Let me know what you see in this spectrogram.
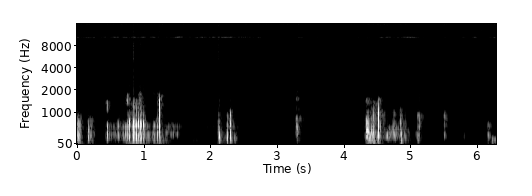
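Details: Bursts of gurgling, bubbling rumbles with quiet gaps after skipping breakfast; ordinary stomach growling (borborygmi).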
